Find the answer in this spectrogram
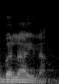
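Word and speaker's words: בַּלַּיְלָה: at night" Here, too, the written format is without the letter hei written as "b'leil", pronounced as "ba'laila" We'll address that later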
